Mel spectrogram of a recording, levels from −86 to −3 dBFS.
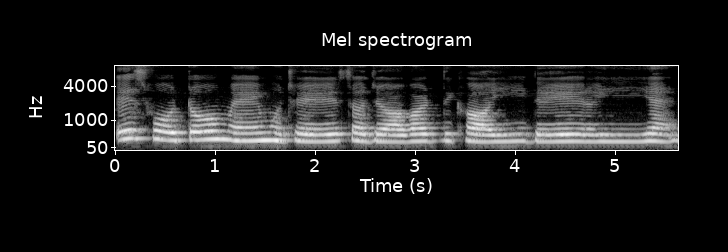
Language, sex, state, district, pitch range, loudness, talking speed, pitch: Hindi, female, Madhya Pradesh, Umaria, 210-235 Hz, -15 LUFS, 95 wpm, 220 Hz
